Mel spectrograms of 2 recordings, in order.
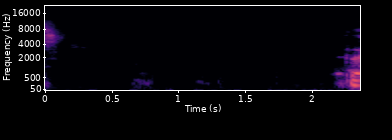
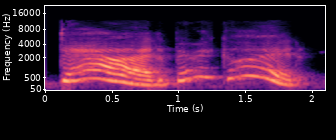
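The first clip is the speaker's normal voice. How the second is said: high, stretched-out cheer; excited praise; 9 semitones higher, 4 dB louder, much slower than usual. Pretend. Teacher praises child's answer, excited and high. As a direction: sing out the praise brightly.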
